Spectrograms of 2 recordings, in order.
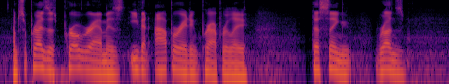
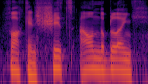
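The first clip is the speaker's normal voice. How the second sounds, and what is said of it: Put-on Australian or British accent. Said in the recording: “if you're Australian or British, you might say on the blink... sue me if that's an incorrect accent... I'm just talking differently to try and make it sound different”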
